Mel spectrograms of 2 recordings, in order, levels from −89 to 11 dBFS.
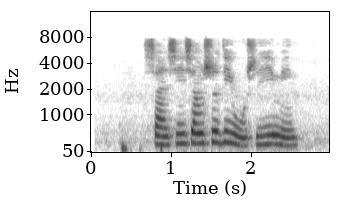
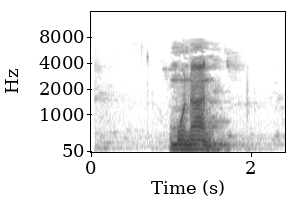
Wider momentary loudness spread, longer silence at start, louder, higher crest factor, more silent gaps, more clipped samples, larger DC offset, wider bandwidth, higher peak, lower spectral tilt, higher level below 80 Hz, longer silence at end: second, 17 LU vs 23 LU; second, 0.35 s vs 1 s; about the same, -19 LUFS vs -19 LUFS; about the same, 18 dB vs 22 dB; neither; neither; neither; about the same, 8.2 kHz vs 7.8 kHz; about the same, -2 dBFS vs -2 dBFS; second, -4 dB/octave vs -6.5 dB/octave; about the same, -52 dBFS vs -56 dBFS; second, 0.4 s vs 0.7 s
